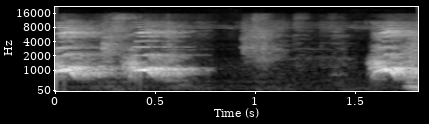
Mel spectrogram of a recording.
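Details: Pomeranian in Labrador, Pangasinan, Philippines, giving two quick high yaps back to back, a brief soft breathy sound, then another sharp yap after a short pause.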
